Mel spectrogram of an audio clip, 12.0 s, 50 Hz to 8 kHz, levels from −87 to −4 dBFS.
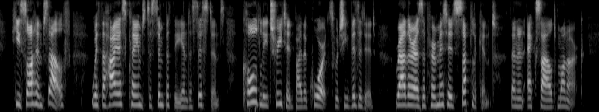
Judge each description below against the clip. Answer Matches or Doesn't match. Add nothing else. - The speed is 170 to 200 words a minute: Doesn't match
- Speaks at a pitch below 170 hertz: Doesn't match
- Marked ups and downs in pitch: Doesn't match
